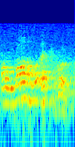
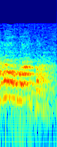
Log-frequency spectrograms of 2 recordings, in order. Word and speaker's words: Allahu Akbar: It's the way it's said, Allahu Akbar, not Allahu Akbar.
